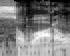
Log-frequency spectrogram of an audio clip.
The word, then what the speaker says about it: Suiattle: so throughout this video the correct pronunciation is sawaddle rubber melody and i are entering the bakers nokwami national forest we're on forest road 26 national forest road 26.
